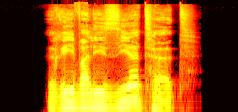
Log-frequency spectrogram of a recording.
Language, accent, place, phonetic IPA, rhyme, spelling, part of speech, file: German, Germany, Berlin, [ʁivaliˈziːɐ̯tət], -iːɐ̯tət, rivalisiertet, verb, De-rivalisiertet.ogg
- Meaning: inflection of rivalisieren: 1. second-person plural preterite 2. second-person plural subjunctive II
